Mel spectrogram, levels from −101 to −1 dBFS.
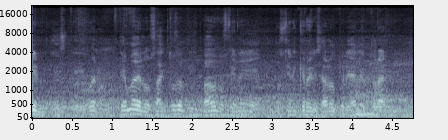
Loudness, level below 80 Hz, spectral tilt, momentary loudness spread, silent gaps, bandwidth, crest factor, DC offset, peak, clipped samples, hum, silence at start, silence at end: -27 LUFS; -42 dBFS; -7.5 dB/octave; 7 LU; none; over 20 kHz; 16 dB; under 0.1%; -10 dBFS; under 0.1%; none; 0 s; 0 s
